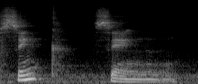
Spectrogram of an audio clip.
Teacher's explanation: If you tell yourself, I'm saying the word sink, your brain, your tongue is going to cooperate and go into that ng position, and then just leave the k off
